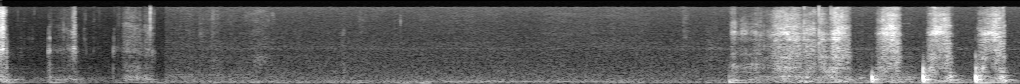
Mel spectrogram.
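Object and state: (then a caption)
Leather heel lift being scrubbed. A small curved stacked leather heel lift with a dark rubber edge, held in the fingers, has its flat leather face scrubbed back and forth with a small orange-tipped tool. A few faint scratchy strokes open the clip, followed by a quiet stretch. Then comes a louder run of bright, rasping rubbing strokes in a fairly steady rhythm.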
